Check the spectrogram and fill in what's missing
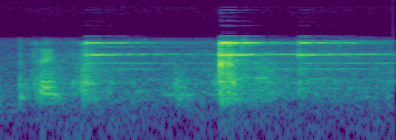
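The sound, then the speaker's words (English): A small service bell by a shop door is struck about three times to test its frequency, its bright ringing tones lingering between strikes, the middle ring loudest, with a brief murmur of voice near the start. “the bell by the door that customers ring when they have good service”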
